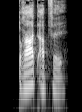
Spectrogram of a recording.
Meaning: baked apple
- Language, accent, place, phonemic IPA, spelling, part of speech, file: German, Germany, Berlin, /ˈbʁaːtˌapfəl/, Bratapfel, noun, De-Bratapfel.ogg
